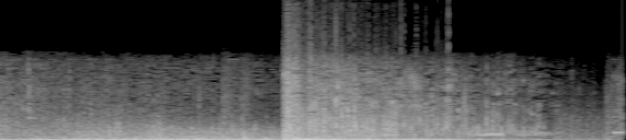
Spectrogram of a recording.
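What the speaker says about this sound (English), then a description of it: "Friendly Predator missile inbound." A Predator missile strike in Call of Duty Mobile lands as a loud, close boom with a sudden burst, rumbling on amid ongoing battle noise before fading.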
